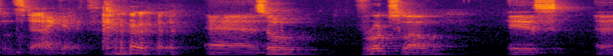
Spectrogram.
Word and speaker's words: Wrocław: And then we pronounce it Wrocław? Wrocław. Yeah, Wrocław would be the incorrect way. It has this little L that has a dash through it, which is a W.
